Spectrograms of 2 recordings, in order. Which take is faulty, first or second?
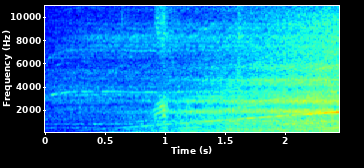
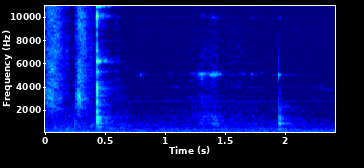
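second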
